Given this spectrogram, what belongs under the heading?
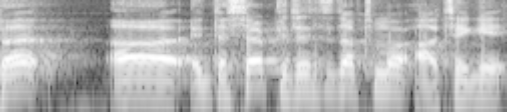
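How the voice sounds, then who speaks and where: A man's voice at a fairly quick pace, full of lively intonation. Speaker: forex trader, video creator. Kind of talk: trading chart breakdown tutorial. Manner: casual, hesitant with fillers.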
